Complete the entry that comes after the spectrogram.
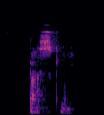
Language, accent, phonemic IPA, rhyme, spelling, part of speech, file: English, Southern England, /ˈbʌski/, -ʌski, busky, adjective, LL-Q1860 (eng)-busky.wav
- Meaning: Alternative form of bosky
